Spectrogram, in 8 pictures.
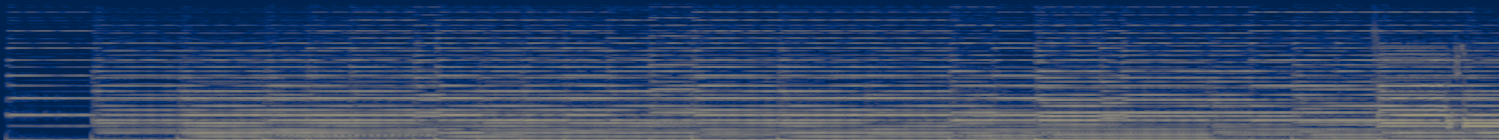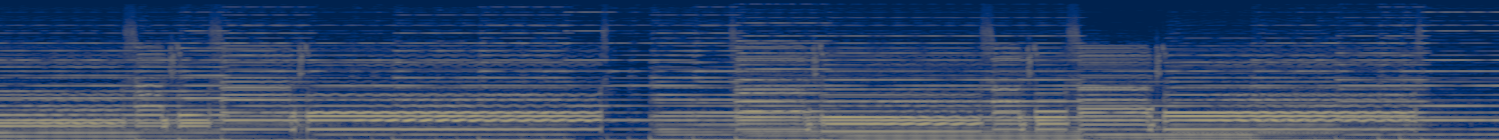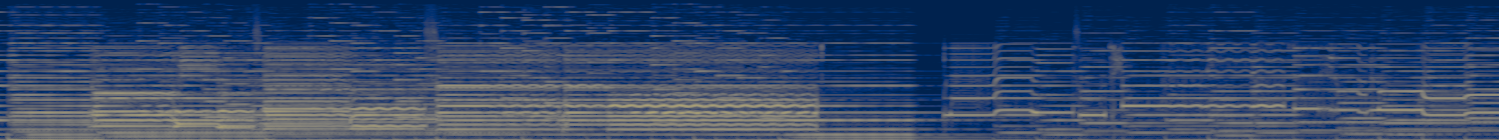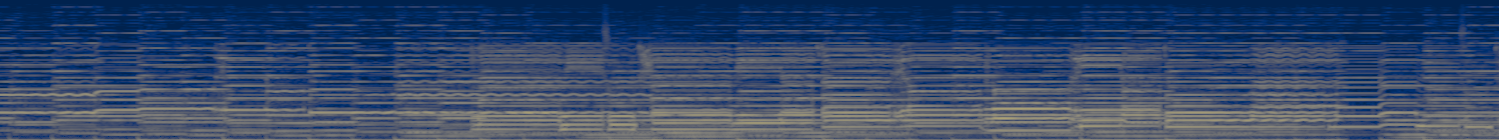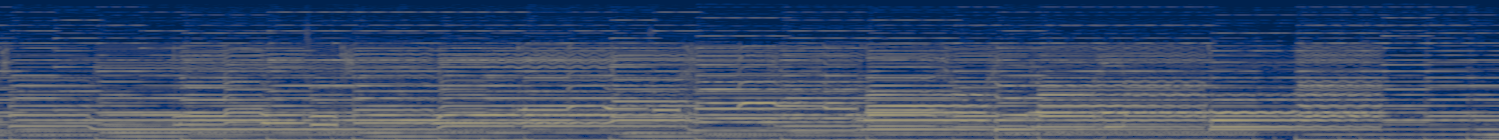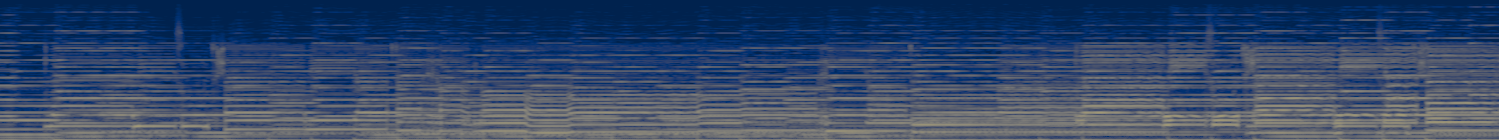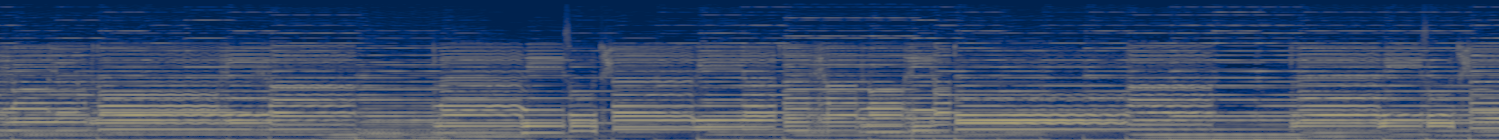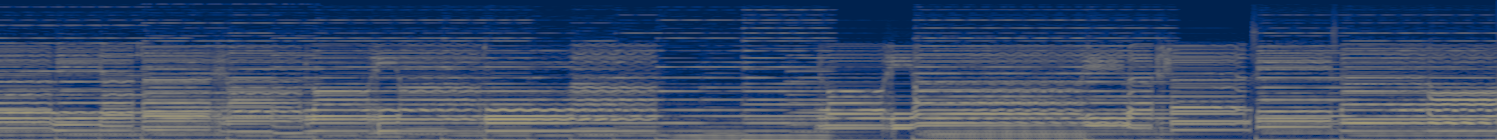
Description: All voices
is a sacred choral work rooted in his Christian faith.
